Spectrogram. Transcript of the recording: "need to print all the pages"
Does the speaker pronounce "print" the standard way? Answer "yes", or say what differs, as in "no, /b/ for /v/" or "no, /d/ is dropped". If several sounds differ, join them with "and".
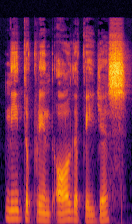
yes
